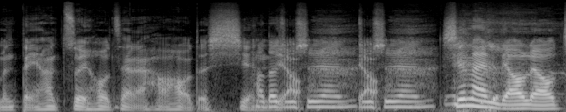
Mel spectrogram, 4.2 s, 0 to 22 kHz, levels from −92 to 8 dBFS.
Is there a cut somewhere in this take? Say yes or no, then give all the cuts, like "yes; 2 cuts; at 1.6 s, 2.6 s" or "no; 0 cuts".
yes; 1 cut; at 2.7 s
